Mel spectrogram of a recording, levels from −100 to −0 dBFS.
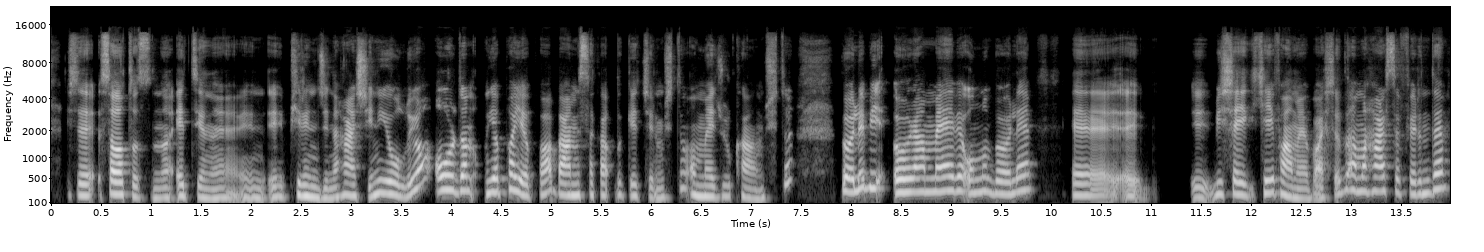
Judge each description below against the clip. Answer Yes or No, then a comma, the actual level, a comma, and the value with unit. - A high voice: Yes, high, 205 Hz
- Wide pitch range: Yes, wide, 5.9 semitones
